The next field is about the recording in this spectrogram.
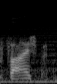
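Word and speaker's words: Theismann: we think by just simply changing the pronunciation for your last name from thieves into thighs and to ryan with heisman we can get you that trophy and that's how i became joe feisman and uh it was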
